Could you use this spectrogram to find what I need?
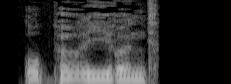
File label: "operierend", German; adjectives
